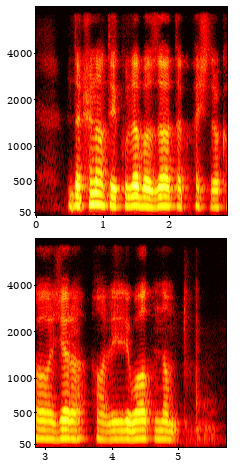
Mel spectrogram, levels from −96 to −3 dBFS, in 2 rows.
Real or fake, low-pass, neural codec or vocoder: fake; 7.2 kHz; codec, 24 kHz, 0.5 kbps, DualCodec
